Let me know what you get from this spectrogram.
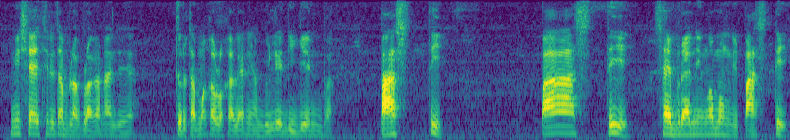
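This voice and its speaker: A man's voice: medium pitch, darkish tone. Emphatic young man telling stories in a vlog. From Indonesia. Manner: repetitive, emphatic storytelling addressed to viewers. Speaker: vlogger working in Japan. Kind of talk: casual vlog monologue.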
